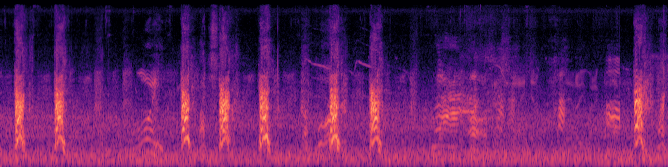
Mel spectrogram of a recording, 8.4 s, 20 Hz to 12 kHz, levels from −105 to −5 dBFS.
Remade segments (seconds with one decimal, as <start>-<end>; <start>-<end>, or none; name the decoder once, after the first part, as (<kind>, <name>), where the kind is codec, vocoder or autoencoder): 0.0-1.4 (vocoder, Vocos)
